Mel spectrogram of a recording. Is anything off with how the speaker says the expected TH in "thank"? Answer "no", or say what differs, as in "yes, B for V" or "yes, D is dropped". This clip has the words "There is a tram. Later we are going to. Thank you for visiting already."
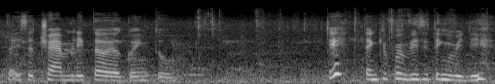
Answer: yes, T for TH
